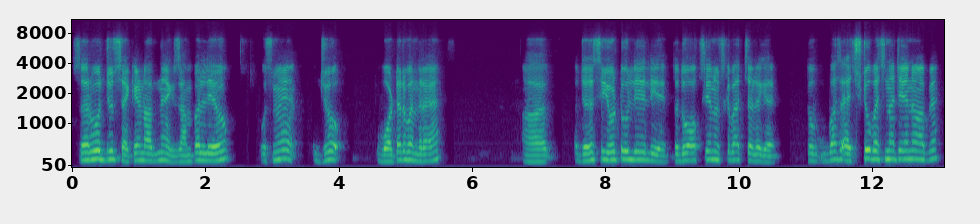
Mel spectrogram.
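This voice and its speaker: Slow, hesitant male student. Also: a little high, fairly even intonation, a bit bright, muffled recording.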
